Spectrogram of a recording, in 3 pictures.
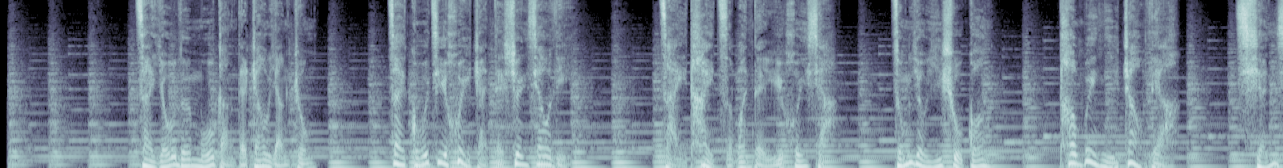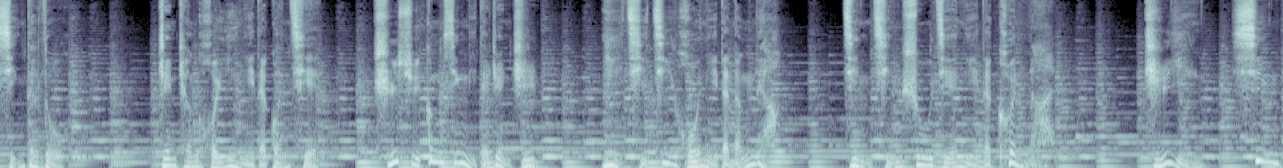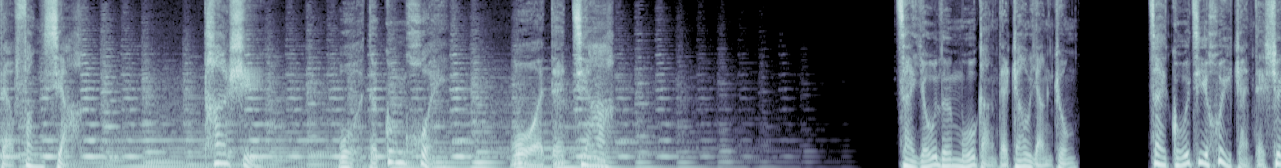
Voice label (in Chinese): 男 旁白; 我的工会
